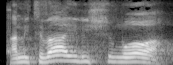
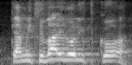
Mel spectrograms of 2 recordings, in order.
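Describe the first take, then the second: First: Slow, falling emphasis on "לשמוע"; stress on לשמוע. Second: "לא לתקוע" stressed as the rejected option; emphatic negation. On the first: Teacher giving the true commandment, slow stress on "לשמוע". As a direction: land slowly and firmly on "לשמוע". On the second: Teacher telling the blower his duty, stressing "לא לתקוע". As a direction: press on "לא", then drop on "לתקוע". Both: Shown as a demonstration. Contrasts blowing with hearing.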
